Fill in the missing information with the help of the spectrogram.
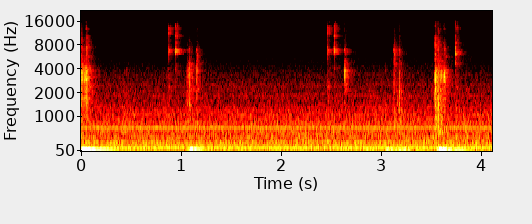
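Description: A few faint, isolated clicks of a computer keyboard and mouse, about five spread over four seconds, over a faint steady hum.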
